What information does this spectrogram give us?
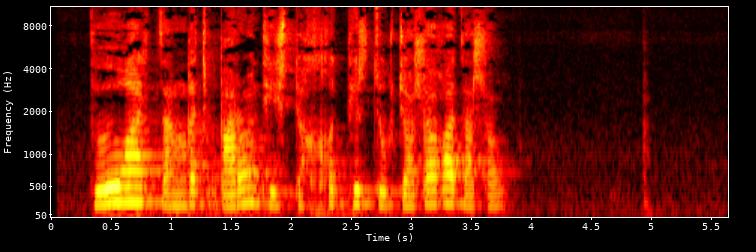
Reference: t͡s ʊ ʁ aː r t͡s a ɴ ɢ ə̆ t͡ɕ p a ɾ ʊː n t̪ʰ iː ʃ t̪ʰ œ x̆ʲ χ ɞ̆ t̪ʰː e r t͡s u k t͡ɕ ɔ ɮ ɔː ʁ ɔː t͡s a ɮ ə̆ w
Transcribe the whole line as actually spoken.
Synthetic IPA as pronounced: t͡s ʊː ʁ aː r t͡s a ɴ ɢ ə̆ t͡ɕ p a ɾ ʊː n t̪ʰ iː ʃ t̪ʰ œ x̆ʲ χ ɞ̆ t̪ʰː e r t͡s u k t͡ɕ ɔ ɮ ɔː ʁ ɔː t͡s a ɮ ə̆ w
